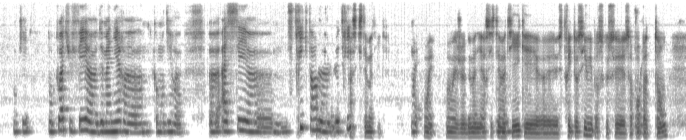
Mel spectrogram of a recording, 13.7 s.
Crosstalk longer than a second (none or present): none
